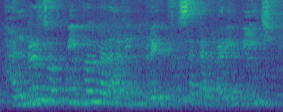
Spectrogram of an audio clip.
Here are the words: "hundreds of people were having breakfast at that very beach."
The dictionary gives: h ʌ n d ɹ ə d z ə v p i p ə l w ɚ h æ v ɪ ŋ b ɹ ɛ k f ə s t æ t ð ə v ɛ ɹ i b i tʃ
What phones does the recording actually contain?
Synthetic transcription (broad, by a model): h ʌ n d ɹ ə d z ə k p i p ə l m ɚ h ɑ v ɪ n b ɹ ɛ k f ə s ʌ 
